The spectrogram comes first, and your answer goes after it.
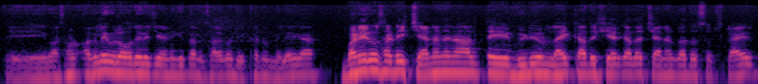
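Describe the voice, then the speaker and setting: A man's voice: a little high, fairly even intonation, fast talker. A man with an Indian Punjabi accent speaking casually to viewers as a vlog host. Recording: thin, narrow phone-like sound.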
